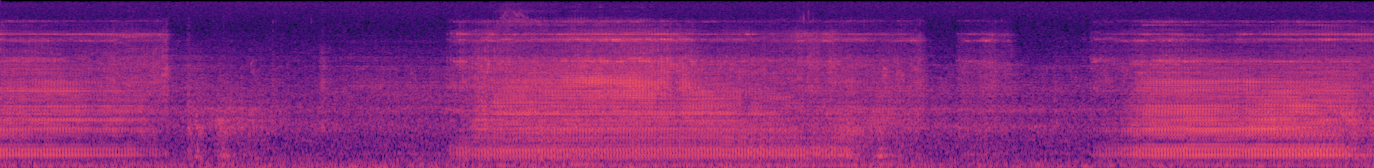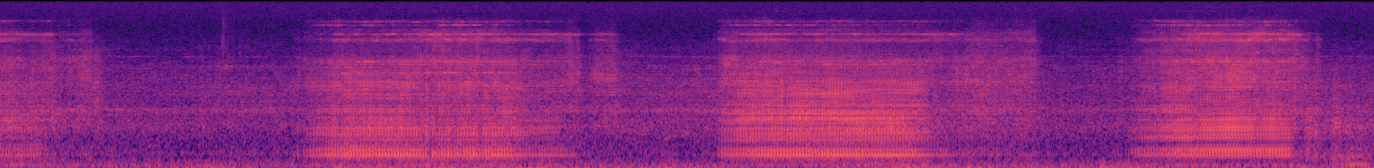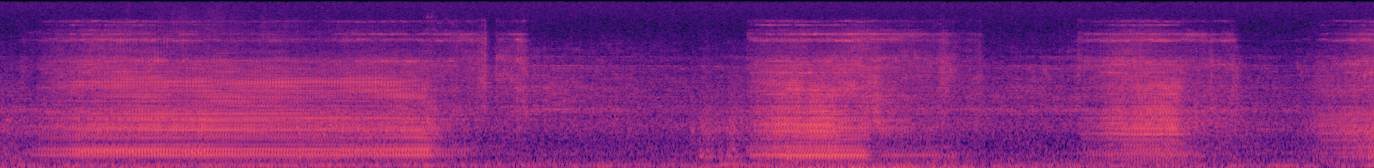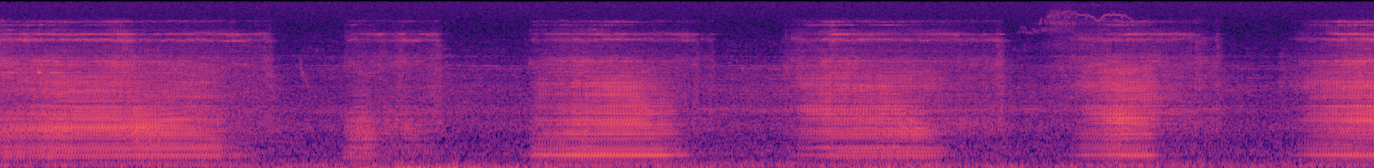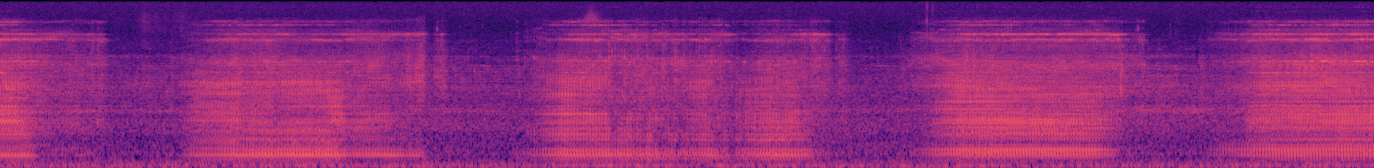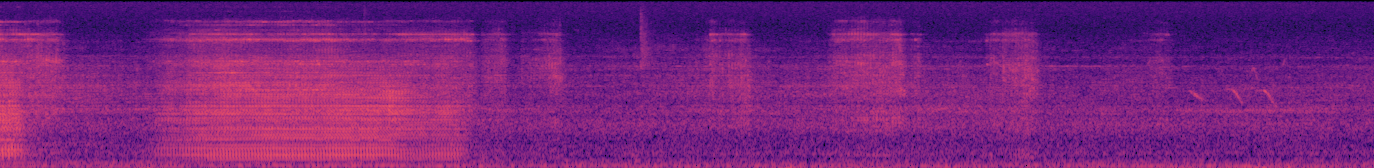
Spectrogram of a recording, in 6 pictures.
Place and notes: Poznan, balcony - drill tides
surge of drill rattle coming from a house across the field. sounds of rubble being tossed into a container.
